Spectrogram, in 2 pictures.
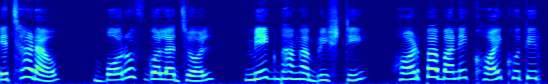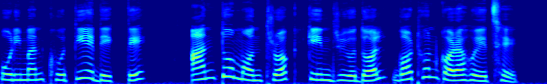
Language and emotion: Bengali, neutral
